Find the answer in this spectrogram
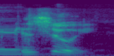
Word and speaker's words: Kazzoi: So, one thing I was thinking in my mind, how do I pronounce your full account name? Kazzoi? Oh, Kazzoi. Kazzoi. Like Banjo-Kazzoi, yeah.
